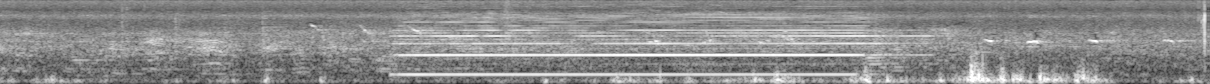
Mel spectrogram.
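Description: A single steady, buzzy horn tone at one pitch, lasting a little over two seconds and starting about two seconds in, over low outdoor background noise.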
